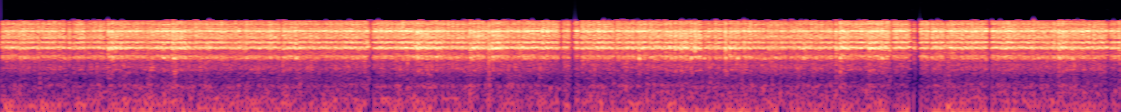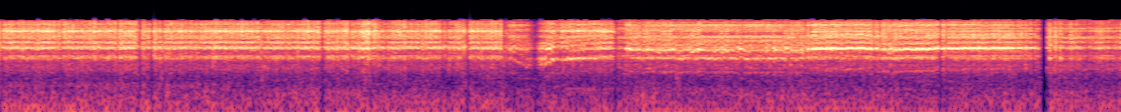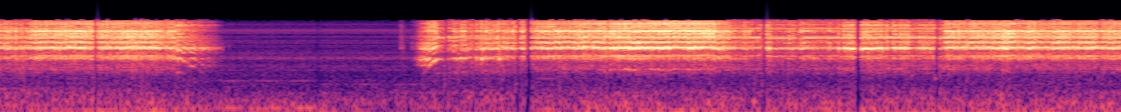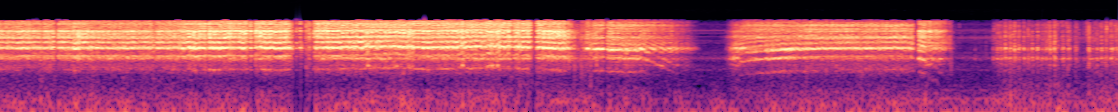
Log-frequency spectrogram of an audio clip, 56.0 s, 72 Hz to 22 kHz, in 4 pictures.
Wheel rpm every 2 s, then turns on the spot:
170, 170, 170, 170, 170, 170, 160, 170, 170, 160, 120, 160, 170, 170, 160, 20, 50, 160, 170, 170, 170, 170, 160, 160, 150, 80, 130, 30.
54-56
